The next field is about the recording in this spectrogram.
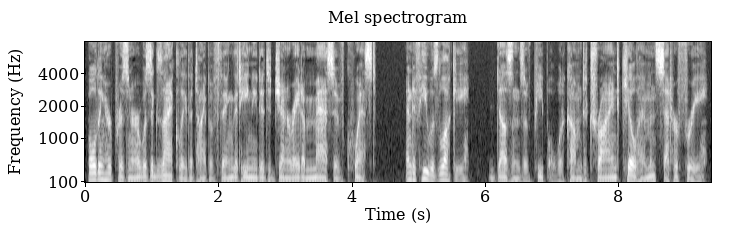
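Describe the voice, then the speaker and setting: A man narrating an audiobook in a steady, measured storytelling manner, close to the mic. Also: low-pitched, no echo. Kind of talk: scripted narration.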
